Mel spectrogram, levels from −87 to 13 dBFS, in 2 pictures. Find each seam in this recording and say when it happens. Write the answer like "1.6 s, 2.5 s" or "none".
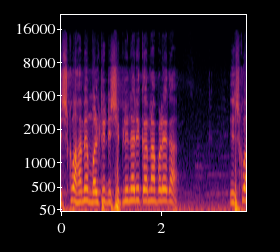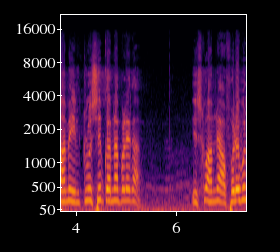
none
